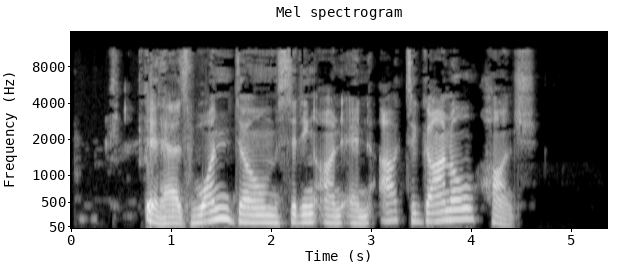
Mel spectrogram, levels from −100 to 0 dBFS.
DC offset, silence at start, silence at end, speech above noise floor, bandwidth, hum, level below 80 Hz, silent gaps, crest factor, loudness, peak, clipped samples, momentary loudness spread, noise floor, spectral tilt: under 0.1%; 0.4 s; 0.75 s; 71 dB; 11.5 kHz; none; -52 dBFS; none; 16 dB; -17 LUFS; -2 dBFS; under 0.1%; 12 LU; -87 dBFS; -4.5 dB/octave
